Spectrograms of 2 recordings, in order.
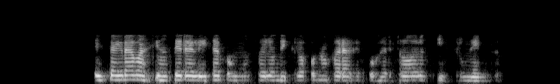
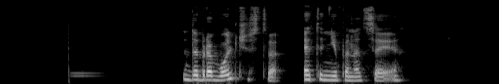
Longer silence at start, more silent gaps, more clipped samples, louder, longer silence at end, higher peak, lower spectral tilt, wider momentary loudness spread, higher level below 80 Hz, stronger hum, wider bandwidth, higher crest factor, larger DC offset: second, 0.95 s vs 1.85 s; neither; neither; first, -17 LUFS vs -24 LUFS; second, 0.75 s vs 0.95 s; about the same, -2 dBFS vs -4 dBFS; first, -10.5 dB/octave vs -4.5 dB/octave; first, 14 LU vs 11 LU; first, -58 dBFS vs -70 dBFS; neither; second, 4.1 kHz vs 16 kHz; second, 16 dB vs 22 dB; neither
